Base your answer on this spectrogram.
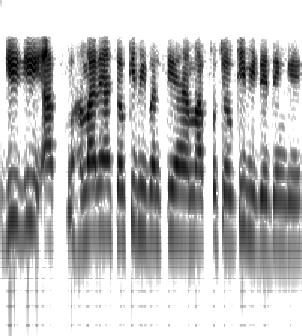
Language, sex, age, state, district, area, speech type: Hindi, female, 18-30, Uttar Pradesh, Mau, urban, conversation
